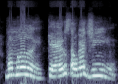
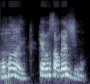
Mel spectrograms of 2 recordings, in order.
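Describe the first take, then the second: First: The request is said in a louder voice. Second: The request is said at a normal volume.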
